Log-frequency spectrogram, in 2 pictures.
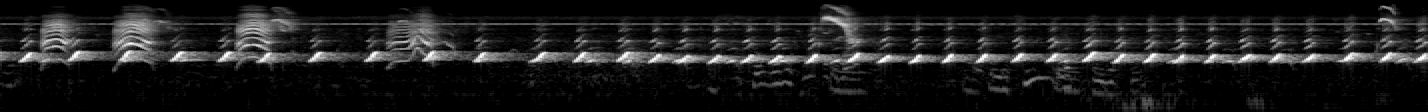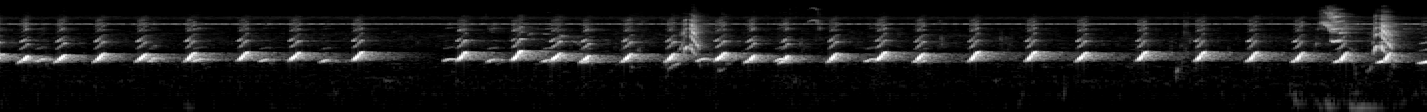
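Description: Rhythmic animal calls: a short rising note repeated evenly about two to three times a second, over a thin steady high drone, with a few sharp high chirps here and there.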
